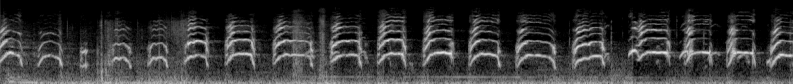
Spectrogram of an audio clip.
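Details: Newborn puppies cared for by a stray mother dog give loud, clear whining whimpers. Each cry is a short rising-then-falling arch, repeated about twice a second in a steady series with brief pauses, and a faint low hum runs underneath.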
